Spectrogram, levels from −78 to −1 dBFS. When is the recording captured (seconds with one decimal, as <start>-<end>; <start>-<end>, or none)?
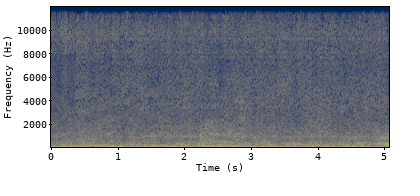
none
